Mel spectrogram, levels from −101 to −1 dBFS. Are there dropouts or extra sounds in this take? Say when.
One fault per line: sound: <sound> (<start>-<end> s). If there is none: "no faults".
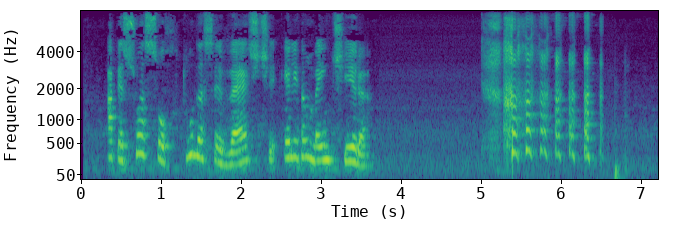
sound: laugh (5.0-6.6 s)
